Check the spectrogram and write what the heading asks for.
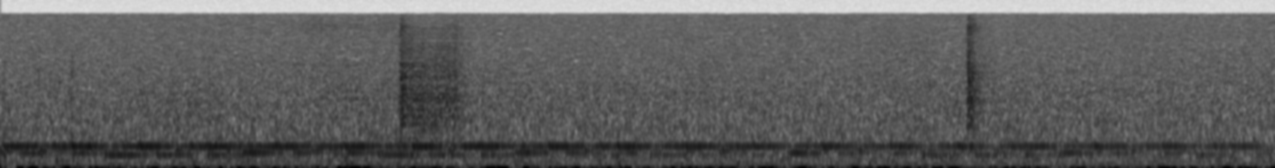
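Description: Soft, steady electronic tones: one held note with two lower notes taking turns beneath it, like a sparse ambient background track. A brief hiss comes about three seconds in, and a faint click near the end.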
